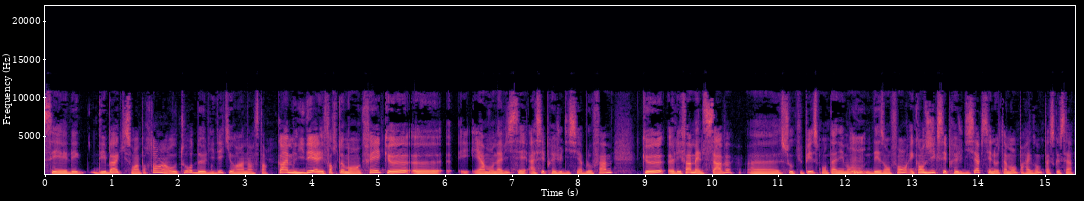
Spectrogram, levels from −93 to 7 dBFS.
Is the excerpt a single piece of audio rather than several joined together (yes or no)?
no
